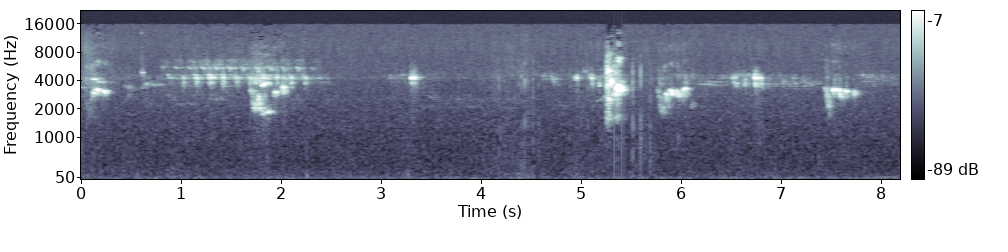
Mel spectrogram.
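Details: Very active male budgerigar newly added to a home flock on 14 December 2013, first day there; thin high warbling and chirps with sharp squeaky notes, broken by short pauses.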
